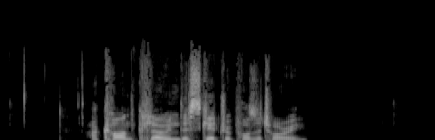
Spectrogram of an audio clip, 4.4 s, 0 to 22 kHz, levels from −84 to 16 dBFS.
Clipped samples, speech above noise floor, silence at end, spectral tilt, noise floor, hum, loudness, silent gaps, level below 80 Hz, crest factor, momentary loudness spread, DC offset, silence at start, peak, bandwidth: under 0.1%; 62 dB; 1.3 s; -2 dB/octave; -87 dBFS; none; -24 LUFS; none; -70 dBFS; 22 dB; 22 LU; under 0.1%; 0.9 s; -6 dBFS; 15 kHz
